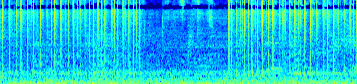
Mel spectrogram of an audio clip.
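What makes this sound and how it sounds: Long manicured nails and fingertips tap rapidly across the flat glass surface of a large, solid, wall-mounted ship deck directory touchscreen, making crisp, bright clicks over a steady low rumble. The tapping stops for about two seconds in the middle, leaving only the low background hum, then picks up again at the same quick pace until the end.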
